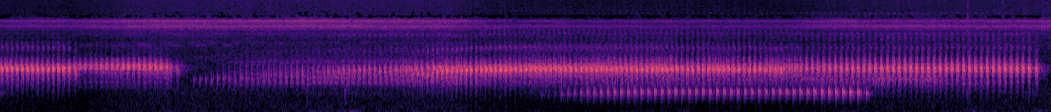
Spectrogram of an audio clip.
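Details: Nightfall chorus of toads, frogs and treefrogs at a pond beside a veranda: fast, rattling pulsed calls overlap continuously, dipping briefly near two seconds, with a deeper pulsed caller entering mid-clip over a constant high-pitched background drone.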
